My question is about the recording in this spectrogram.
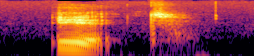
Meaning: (pronoun) The third-person singular neuter personal pronoun used to refer to an inanimate object, abstract entity, or non-human living thing
- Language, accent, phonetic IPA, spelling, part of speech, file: English, US, [ɪʔ], it, pronoun / determiner / noun / adjective, En-us-it.ogg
